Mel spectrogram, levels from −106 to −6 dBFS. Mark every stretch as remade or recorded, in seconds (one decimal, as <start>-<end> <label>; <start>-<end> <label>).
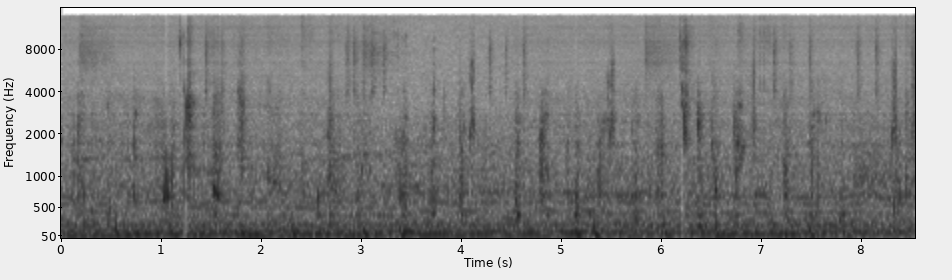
0.0-3.1 remade; 3.1-4.5 recorded; 4.5-8.5 remade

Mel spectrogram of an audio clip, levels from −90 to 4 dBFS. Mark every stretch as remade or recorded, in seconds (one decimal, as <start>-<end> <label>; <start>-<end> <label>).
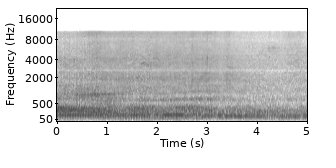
0.0-0.9 recorded; 0.9-1.4 remade; 1.4-1.9 recorded; 1.9-3.8 remade; 3.8-5.0 recorded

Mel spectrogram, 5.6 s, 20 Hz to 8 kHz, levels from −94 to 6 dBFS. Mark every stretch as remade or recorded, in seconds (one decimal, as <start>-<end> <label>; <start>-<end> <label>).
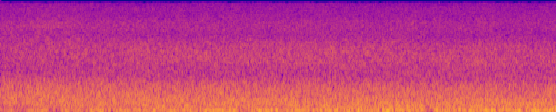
0.0-5.6 recorded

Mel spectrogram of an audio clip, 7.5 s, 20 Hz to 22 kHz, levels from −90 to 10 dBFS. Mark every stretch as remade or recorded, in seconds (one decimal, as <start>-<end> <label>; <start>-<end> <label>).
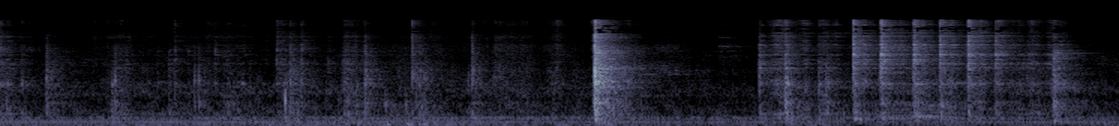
0.0-4.4 recorded; 4.4-5.3 remade; 5.3-7.5 recorded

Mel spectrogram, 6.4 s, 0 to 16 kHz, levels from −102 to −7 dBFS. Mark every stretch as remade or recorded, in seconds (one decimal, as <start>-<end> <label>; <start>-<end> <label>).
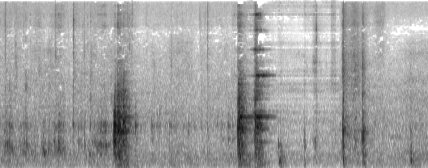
0.0-3.7 recorded; 3.7-5.1 remade; 5.1-6.4 recorded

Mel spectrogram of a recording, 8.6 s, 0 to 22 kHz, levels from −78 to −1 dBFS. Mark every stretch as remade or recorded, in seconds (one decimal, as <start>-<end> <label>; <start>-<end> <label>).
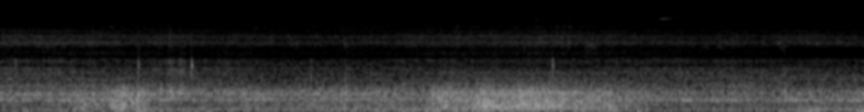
0.0-2.1 remade; 2.1-4.6 recorded; 4.6-8.6 remade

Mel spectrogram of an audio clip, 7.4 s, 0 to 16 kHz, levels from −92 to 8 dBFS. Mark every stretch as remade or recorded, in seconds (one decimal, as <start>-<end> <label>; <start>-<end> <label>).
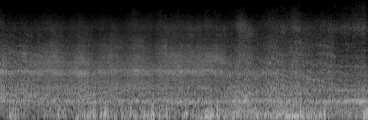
0.0-0.7 recorded; 0.7-4.5 remade; 4.5-7.4 recorded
